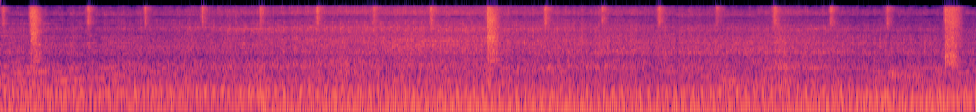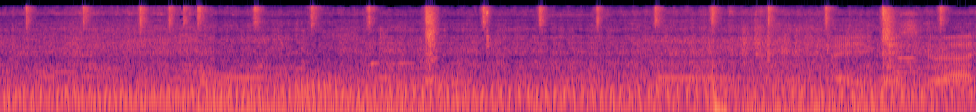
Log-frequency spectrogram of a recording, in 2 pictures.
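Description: Road traffic heard from a motorcycle on a morning ride to work, a loud continuous engine drone and wind rush with passing vehicles, slowed by an accident ahead.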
